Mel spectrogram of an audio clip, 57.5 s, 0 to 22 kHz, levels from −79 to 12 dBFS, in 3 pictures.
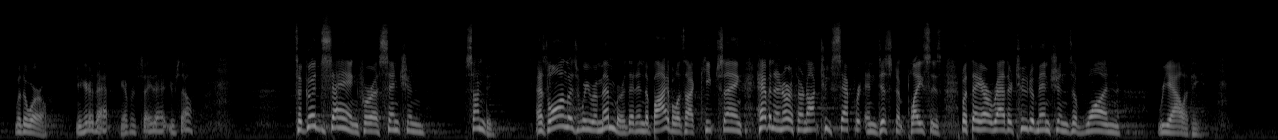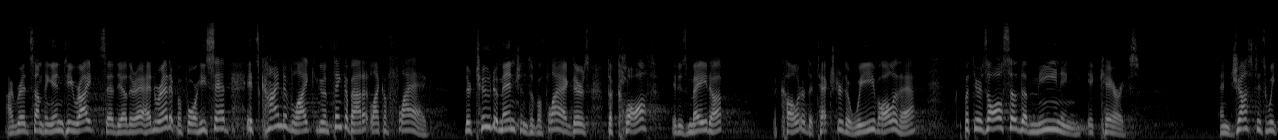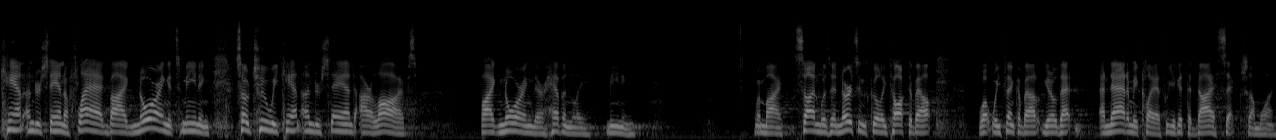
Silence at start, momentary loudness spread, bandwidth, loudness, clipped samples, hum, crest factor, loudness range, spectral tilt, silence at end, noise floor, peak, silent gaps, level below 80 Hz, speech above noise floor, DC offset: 0.25 s; 11 LU; 16 kHz; -38 LUFS; under 0.1%; none; 20 dB; 5 LU; -5.5 dB/octave; 0 s; -73 dBFS; -20 dBFS; none; -74 dBFS; 35 dB; under 0.1%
